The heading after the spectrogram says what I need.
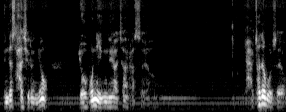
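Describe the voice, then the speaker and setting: A man preaching a sermon as a pastor, swinging between hushed asides and loud emphatic bursts and acting out the voices he quotes. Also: fairly low pitch, moderate pace, slight background noise. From South Korea.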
